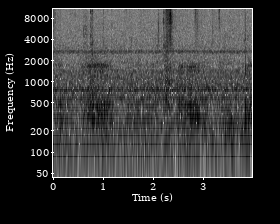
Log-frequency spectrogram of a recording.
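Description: A wooden stick pokes and scrapes softly in loose soil.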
